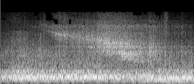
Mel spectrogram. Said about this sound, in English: Hey, listen, the spaceship.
